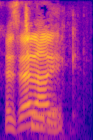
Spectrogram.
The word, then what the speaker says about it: Tudyk: Danny Pudi, Alan Tudyk. – Tudyk. – Tudyk? – Yes.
